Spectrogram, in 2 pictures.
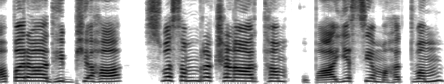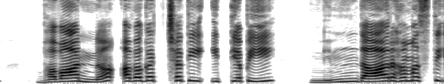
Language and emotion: Sanskrit, disgusted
